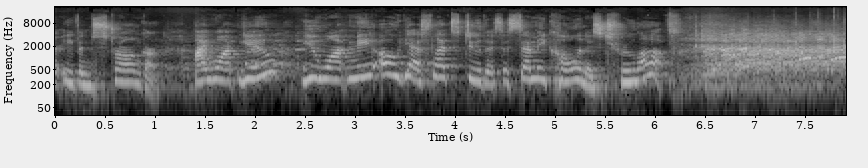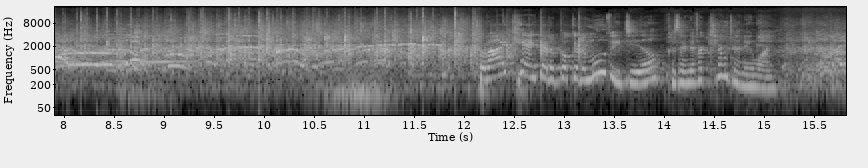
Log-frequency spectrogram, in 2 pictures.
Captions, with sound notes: they're even stronger. I want you, you want me, oh yes, let's do this. A semi-colon is true love, (audience laughing) (audience applauding) but I can't get a book and a movie deal, 'cause I never killed anyone.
